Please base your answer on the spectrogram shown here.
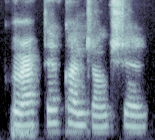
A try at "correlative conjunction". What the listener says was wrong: Close. Correlative. I didn't know that you said correlative. Sound like you said correct. It didn't sound like you say correlative.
